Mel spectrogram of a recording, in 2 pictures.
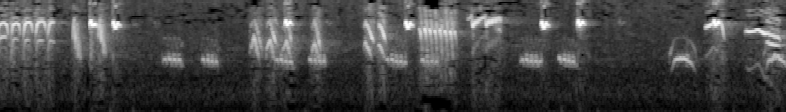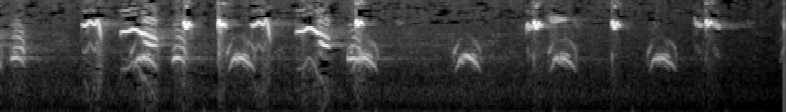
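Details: Flowerpecker chattering with rapid high chips and quick downslurred notes, dense at first, then thinning to spaced single ticks and short buzzy notes toward the end.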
